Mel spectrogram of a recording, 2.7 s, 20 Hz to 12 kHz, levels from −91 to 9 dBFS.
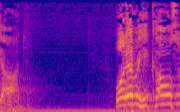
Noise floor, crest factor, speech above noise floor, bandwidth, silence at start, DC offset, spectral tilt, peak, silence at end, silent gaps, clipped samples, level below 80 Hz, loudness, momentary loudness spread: -41 dBFS; 18 dB; 23 dB; 11.5 kHz; 0 s; under 0.1%; -2.5 dB/octave; -2 dBFS; 0 s; none; under 0.1%; -38 dBFS; -17 LUFS; 17 LU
